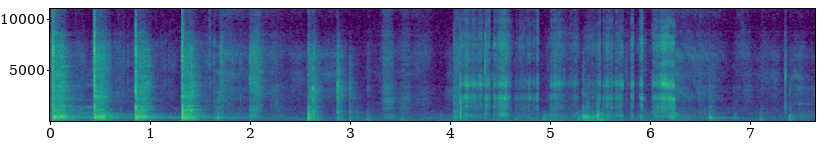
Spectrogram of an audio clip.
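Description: An orange hammer strikes motorcycle parts during rear wheel and fork removal on an Ironhead XLCH, sharp metallic blows in an irregular series with scraping and rattling between them, close and loud.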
